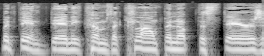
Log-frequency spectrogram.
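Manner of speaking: ordinary talk, nothing marked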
